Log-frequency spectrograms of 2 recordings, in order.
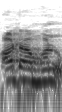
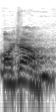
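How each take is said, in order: First: "অটামান" with an -an ending after the m; mispronounced autumn. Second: "অটাম" ending on m, n silent; correct pronunciation. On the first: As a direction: say "অটামান" in three syllables, n sounded. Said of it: "কিন্তু উচ্চারণটা হবে কিন্তু". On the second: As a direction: say "অটাম" in two syllables, no n. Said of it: "উচ্চারণটা হবে কিন্তু". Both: Shown as a demonstration.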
